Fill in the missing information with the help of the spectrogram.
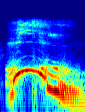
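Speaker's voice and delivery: high ooh. Retold or imitated. Brian reacts to the crack.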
